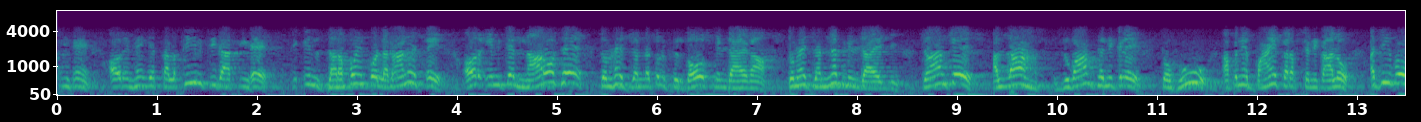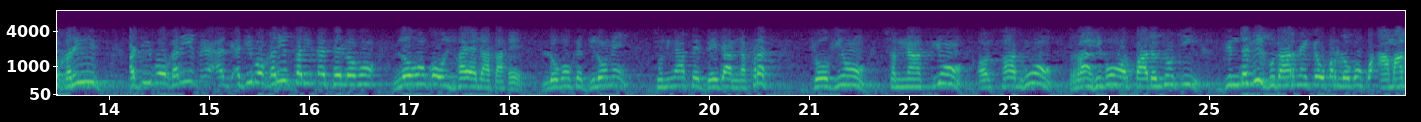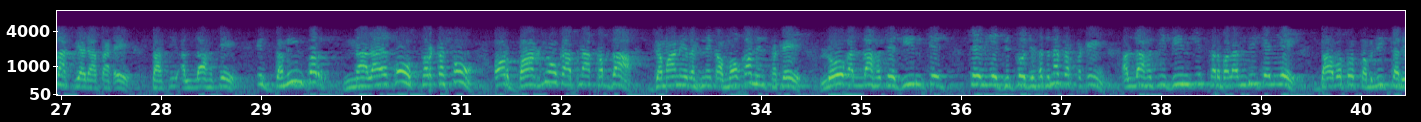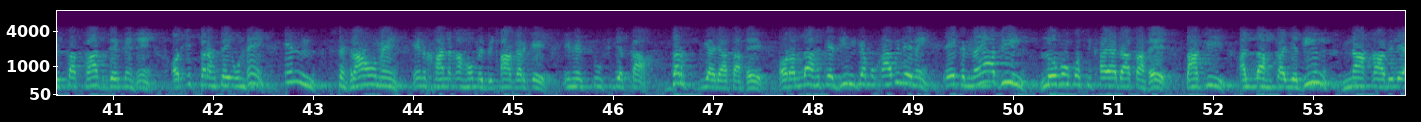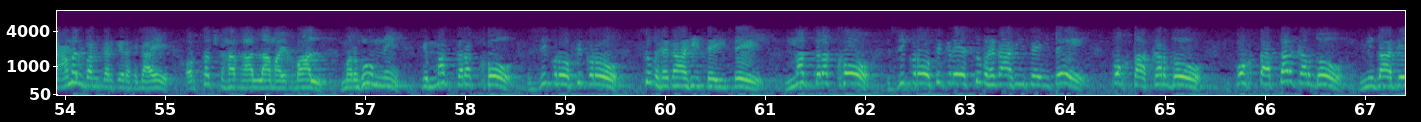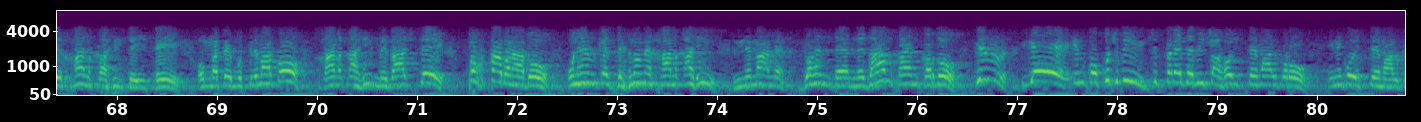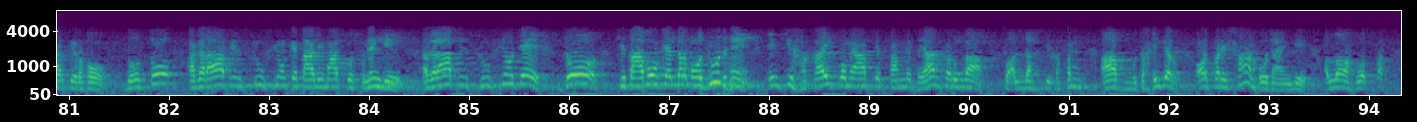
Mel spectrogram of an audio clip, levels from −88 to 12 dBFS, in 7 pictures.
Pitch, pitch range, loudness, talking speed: 270 Hz, 235-305 Hz, -18 LUFS, 190 wpm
